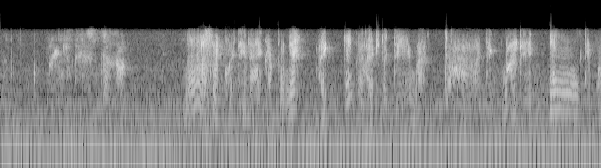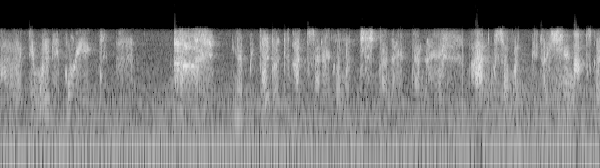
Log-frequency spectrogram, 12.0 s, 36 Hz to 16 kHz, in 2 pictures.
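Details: Tame budgerigar, 16 months old, chatting contentedly to itself while on a person's shoulder: continuous rapid babbling of clicks, squeaks and scratchy syllables with occasional louder accented notes, over steady low room hum.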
